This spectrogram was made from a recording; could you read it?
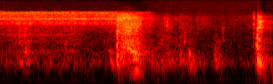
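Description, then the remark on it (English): A snake hisses in a steady, airy rush, broken by a couple of louder, sharper bursts of hissing. No voices are heard. “Snake? Hey, Snake. Look.”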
